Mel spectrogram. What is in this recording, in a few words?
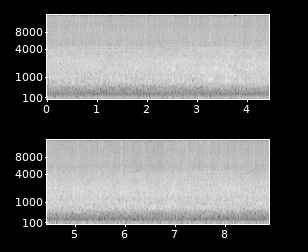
crowd Ambience; netent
